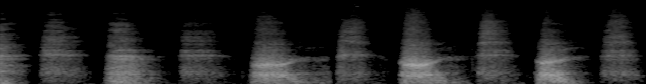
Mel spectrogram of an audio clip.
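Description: Repeated deep breaths during a breathing exercise, about nine forceful, rhythmic exhalations and inhalations in quick succession, close and clear with no talking.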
